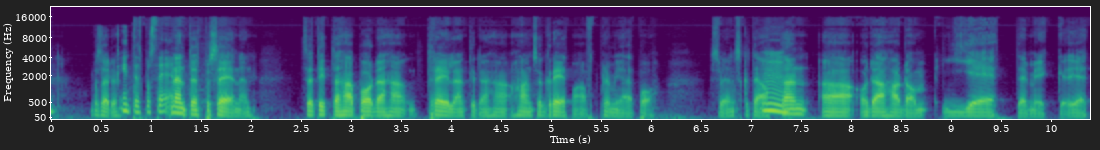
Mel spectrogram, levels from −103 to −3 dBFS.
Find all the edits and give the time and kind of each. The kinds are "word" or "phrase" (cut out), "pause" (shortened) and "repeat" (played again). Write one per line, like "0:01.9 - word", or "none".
0:01.3 - word
0:05.2 - word
0:05.8 - word

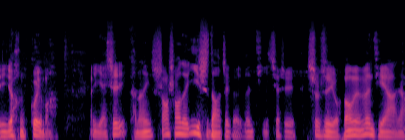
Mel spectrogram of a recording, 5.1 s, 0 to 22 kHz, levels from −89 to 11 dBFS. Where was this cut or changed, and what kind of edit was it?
0:03.8 - pause

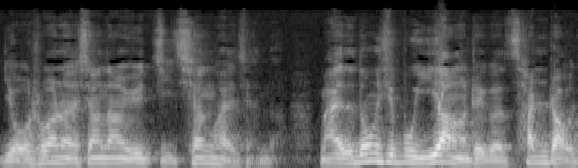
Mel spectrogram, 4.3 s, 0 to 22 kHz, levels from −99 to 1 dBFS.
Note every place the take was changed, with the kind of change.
none

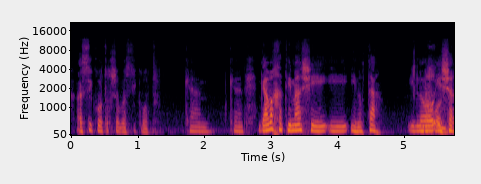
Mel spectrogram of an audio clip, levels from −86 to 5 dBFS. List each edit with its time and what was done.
none

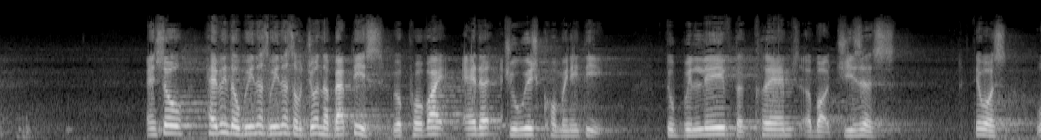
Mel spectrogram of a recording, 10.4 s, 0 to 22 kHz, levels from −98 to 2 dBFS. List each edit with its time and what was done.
0:02.7 - repeat
0:05.0 - phrase

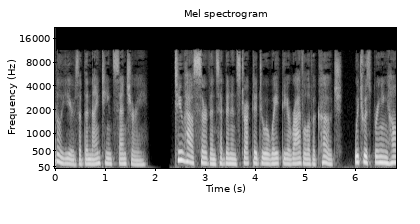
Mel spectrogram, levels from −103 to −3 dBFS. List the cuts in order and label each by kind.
none

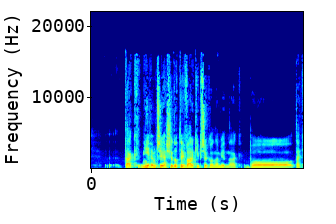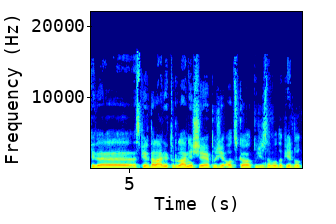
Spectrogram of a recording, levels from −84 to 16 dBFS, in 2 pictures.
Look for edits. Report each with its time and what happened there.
none

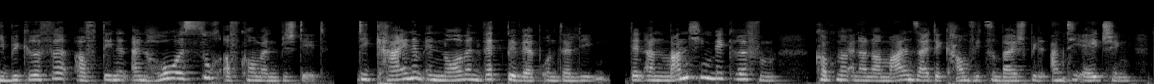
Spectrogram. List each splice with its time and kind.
0:03.6 - word
0:06.2 - pause
0:08.5 - word
0:09.7 - word

